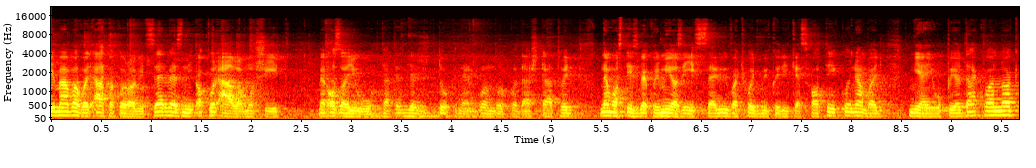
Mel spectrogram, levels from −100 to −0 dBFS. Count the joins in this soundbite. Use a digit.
0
